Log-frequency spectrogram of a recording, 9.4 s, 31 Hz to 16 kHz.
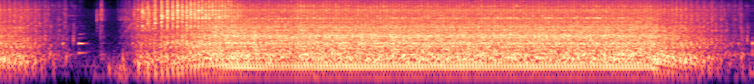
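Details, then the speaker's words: Briggs & Stratton 675EXI on a Poulan Pro PR675Y22RHP mower, after filing the choke lever so it no longer sticks open: brief crank, then a steady, even run with no misses or surging. Choke closes cold, opens once running; working normally. "now this lawnmower is working as it should that choke lever is in the closed position when it's cold and then once it fires up it opens up to allow the machine to run"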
